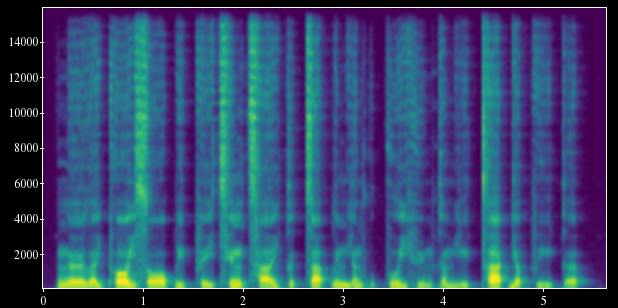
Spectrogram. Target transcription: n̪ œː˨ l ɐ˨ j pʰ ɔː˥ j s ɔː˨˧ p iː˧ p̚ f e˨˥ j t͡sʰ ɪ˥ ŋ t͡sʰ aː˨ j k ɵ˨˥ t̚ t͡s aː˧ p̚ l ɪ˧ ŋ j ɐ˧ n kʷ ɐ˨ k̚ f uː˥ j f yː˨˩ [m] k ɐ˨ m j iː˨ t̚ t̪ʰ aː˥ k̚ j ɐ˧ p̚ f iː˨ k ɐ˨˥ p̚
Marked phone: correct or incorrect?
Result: correct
